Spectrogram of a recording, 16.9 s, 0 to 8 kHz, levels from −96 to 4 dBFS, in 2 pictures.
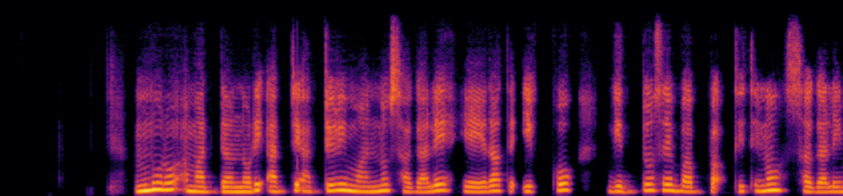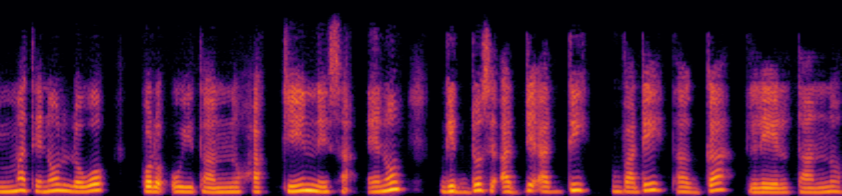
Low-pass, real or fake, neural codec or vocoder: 7.2 kHz; fake; codec, 24 kHz, 0.5 kbps, DualCodec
